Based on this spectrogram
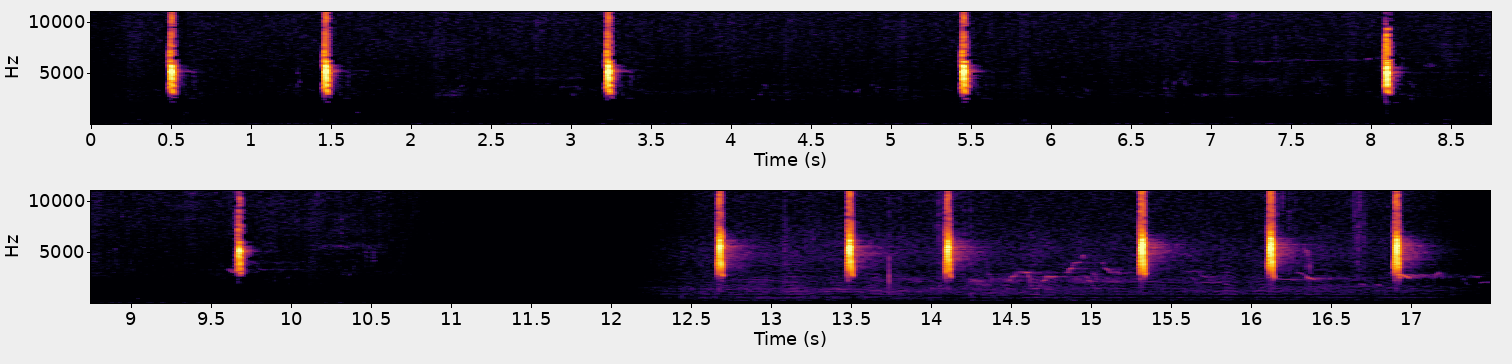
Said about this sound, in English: One last time, yellow-rumped warbler call notes, some Audubons and some Myrtles.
